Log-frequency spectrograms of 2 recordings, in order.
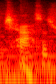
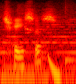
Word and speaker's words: chassis: Final chassis room. I'm not allowed to visit it. The door's locked. Problem is we not read these but rod chassis is different. How do you say it? Chasers chess.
